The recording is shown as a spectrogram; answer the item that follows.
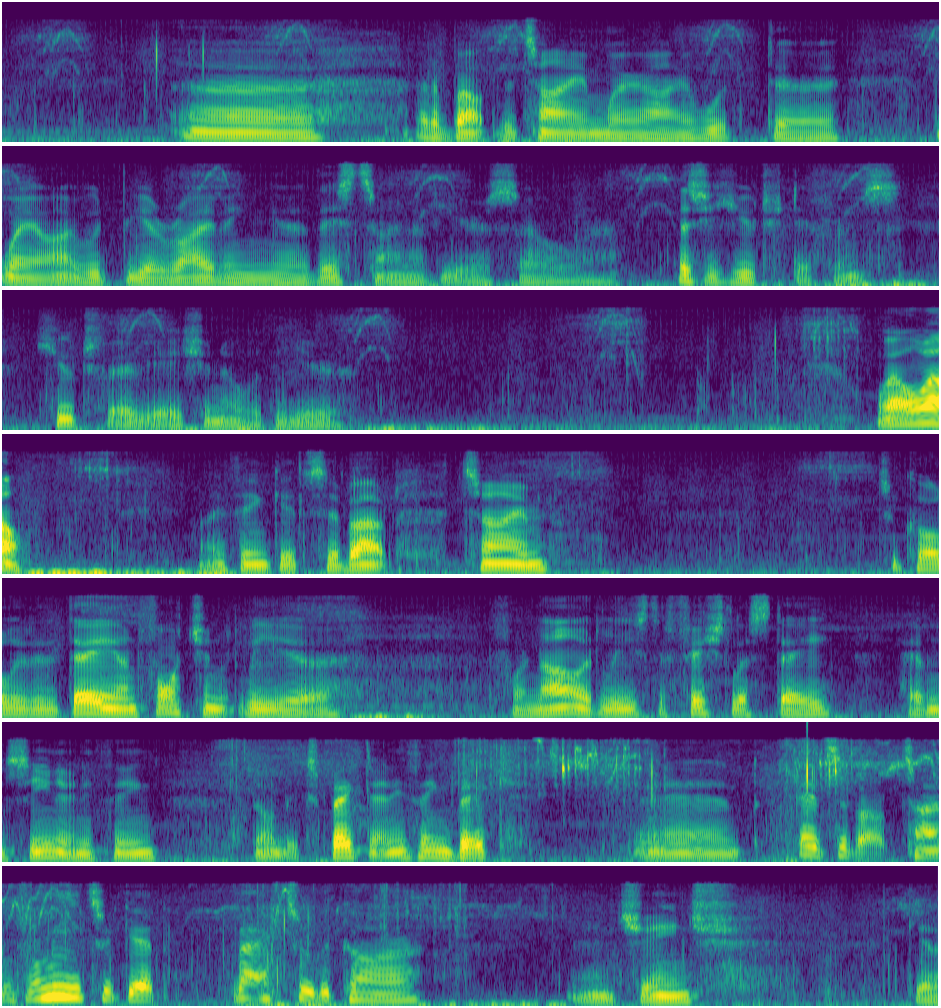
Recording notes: A podcast recorded on a quiet October morning on the Danish coast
